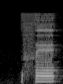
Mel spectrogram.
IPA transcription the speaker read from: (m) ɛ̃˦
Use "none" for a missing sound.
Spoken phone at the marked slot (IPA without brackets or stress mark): f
